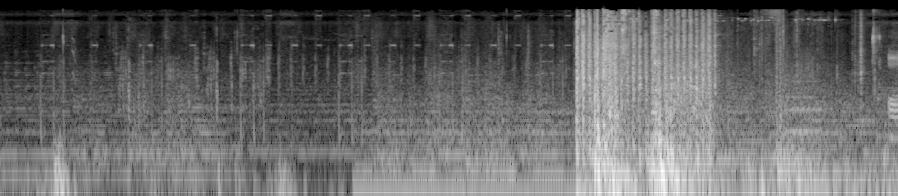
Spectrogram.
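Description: Gunfire in a trios match of a battle-royale video game: scattered shots and clicks early, then a loud dense burst of rapid automatic fire lasting about a second, followed by continued game noise.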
